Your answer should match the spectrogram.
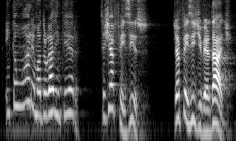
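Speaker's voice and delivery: high, shouted exhortation; preaching at full force. Acted. Pastor challenging his congregation to persevere, preaching at full force. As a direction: pastor daring the church to keep praying.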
